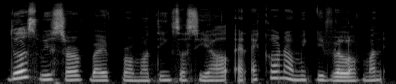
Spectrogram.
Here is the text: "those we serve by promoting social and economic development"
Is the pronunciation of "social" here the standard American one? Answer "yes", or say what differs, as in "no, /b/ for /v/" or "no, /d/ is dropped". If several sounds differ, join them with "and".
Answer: no, /s/ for /ʃ/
